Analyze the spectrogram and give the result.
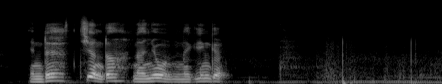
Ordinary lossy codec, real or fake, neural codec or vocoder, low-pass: none; fake; autoencoder, 48 kHz, 128 numbers a frame, DAC-VAE, trained on Japanese speech; 10.8 kHz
